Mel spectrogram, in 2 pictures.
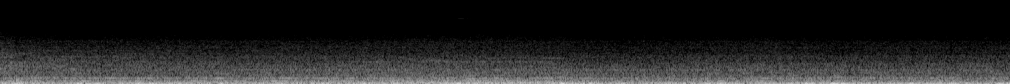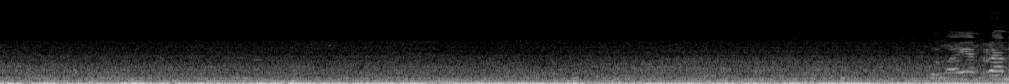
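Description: Semi truck driving at highway speed, heard from inside the cab: a steady low engine drone with road and tyre noise.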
